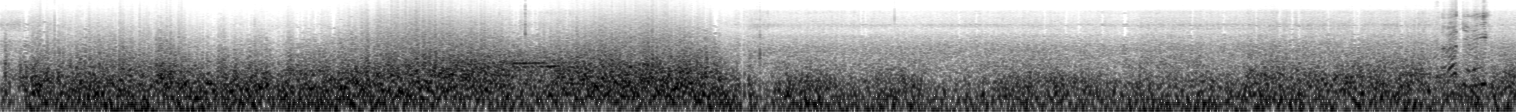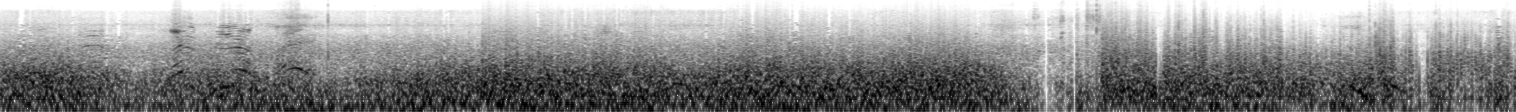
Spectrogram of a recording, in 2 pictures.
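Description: Wind buffeting the microphone of a camera on a paraglider in flight: a loud, rushing roar that swells and eases, with a brief drop about three-quarters of the way through.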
